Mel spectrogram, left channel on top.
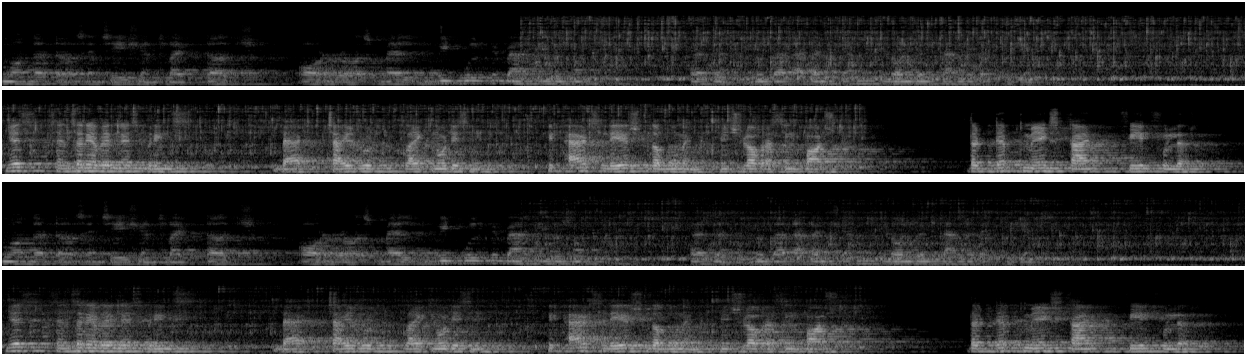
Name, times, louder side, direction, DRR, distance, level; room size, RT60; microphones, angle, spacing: voice 1, 0.0-6.1 6.9-10.6 12.8-12.9 13.2-13.4, equal, 10° right, 0 dB, 3.0 m, -40 dB
sound 1, 5.2-21.1, left 4 dB, 85° left, 1.9 m, -42 dB
voice 2, 12.5-14.3 15.1-17.3 17.9-20.9 22.1-24.4, left 1 dB, 65° left, 2 dB, 2.8 m, -29 dB
27.5 x 27.0 x 7.4 m, 2.1 s
head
